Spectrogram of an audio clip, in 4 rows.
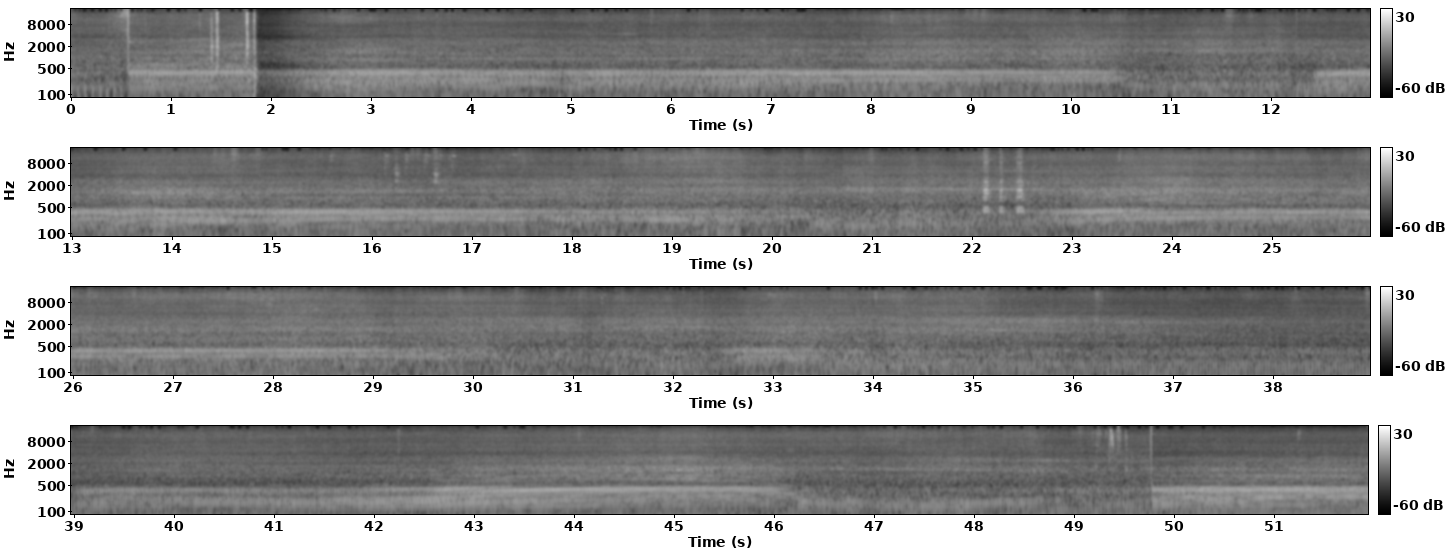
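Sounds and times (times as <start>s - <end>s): scooter engine revving: 0.0s - 36.1s.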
